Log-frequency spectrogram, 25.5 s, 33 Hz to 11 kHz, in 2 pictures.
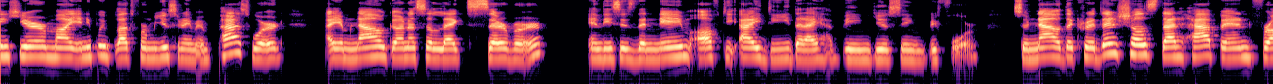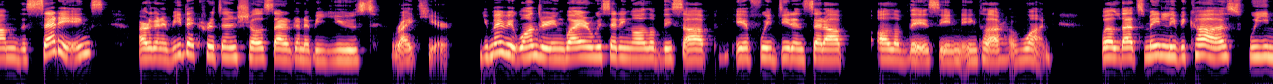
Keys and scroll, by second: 3.4 super+v, 11.0 super+s.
